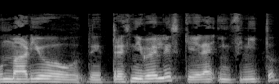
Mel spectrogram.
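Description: An unremarkable speaking voice from a man, medium in pitch, with fairly even intonation at a fairly slow pace. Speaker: podcast co-host. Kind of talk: casual chat.

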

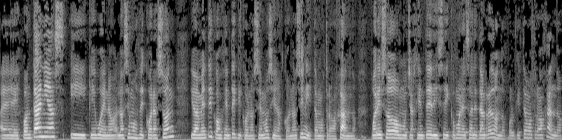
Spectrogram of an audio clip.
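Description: A woman talks in a plain, everyday voice, fairly low in pitch. Her pace is fairly quick and her pitch variation ordinary. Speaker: radio host and producer. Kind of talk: radio interview.

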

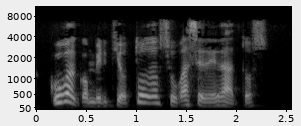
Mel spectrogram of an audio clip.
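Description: A man with an Argentine accent, speaking at a fairly slow pace with very wide pitch swings. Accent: Argentine Spanish (Rioplatense). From Argentina. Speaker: sports nutritionist. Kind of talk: interview.

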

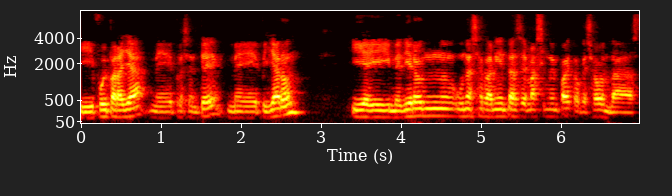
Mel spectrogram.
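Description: A man's medium-pitched voice at a fairly slow pace. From Spain, Alicante. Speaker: sales trainer and author. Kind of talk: interview. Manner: halting. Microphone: poor connection.

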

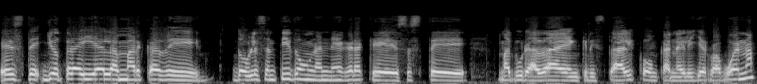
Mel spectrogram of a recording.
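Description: A woman speaks in an ordinary speaking voice at medium pitch, fairly slowly and with fairly even intonation. The sound is dry and close with no echo, and her loudness stays very even. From Sonora, Mexico. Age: 40s. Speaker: agave producer and entrepreneur. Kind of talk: interview. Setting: outdoors in an agave field.

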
